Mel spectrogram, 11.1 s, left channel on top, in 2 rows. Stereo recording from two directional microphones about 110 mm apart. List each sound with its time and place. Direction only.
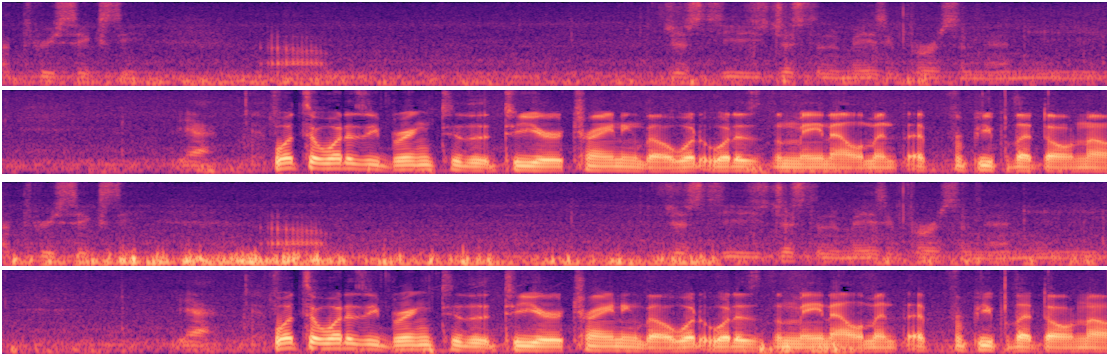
0.2 s speech: centre (ahead or behind)
3.3 s speech: centre (ahead or behind)
6.9 s speech: 25° left (ahead or behind)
